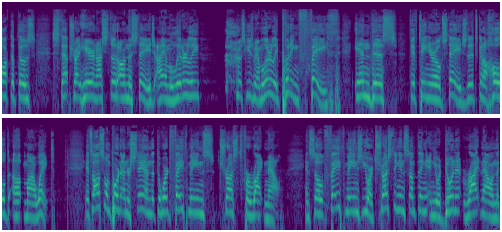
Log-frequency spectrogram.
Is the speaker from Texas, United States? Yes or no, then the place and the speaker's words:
yes; Athens, Texas, United States; in high school, I was from Athens, Texas, which is a little backwoods town in East Texas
